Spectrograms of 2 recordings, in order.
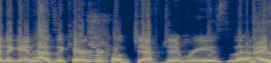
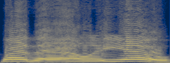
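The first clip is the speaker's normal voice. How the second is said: comic Australian-sounding voice; 4 semitones higher than usual. Reading a script line as Jerry, trying a Jim Jeffries voice. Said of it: "this Jim Jeffries voice that I'm about to try".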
